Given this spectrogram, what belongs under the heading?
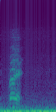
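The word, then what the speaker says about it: Burren: So we're coming down into the burn now, and that's spelled B-U-R-R-E-N, burn, and sounds very much like the English word barren with an A instead of a U, and it certainly will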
